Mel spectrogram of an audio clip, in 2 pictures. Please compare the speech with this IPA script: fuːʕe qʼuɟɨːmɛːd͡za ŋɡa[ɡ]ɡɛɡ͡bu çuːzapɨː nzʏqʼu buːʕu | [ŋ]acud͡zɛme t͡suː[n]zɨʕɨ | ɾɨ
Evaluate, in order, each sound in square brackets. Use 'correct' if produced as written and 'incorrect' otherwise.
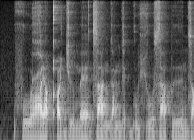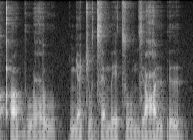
incorrect, incorrect, correct

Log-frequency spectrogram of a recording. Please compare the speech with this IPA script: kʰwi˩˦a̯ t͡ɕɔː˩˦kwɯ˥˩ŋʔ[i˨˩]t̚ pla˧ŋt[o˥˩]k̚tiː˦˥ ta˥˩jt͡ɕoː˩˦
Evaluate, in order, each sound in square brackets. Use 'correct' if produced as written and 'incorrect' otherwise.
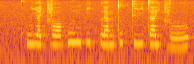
incorrect, incorrect

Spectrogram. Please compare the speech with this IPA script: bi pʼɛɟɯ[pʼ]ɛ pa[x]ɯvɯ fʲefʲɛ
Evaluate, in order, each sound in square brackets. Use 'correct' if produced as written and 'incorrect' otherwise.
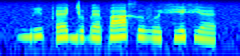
incorrect, correct

